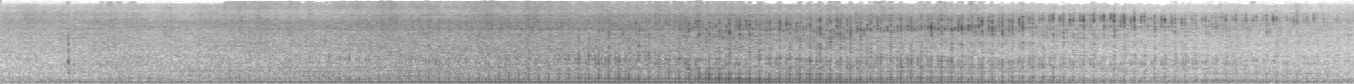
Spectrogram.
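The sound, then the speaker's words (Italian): Roaring engine of a flat-bottomed fiberglass motorboat running over a shallow gulf, a loud, continuous low drone that swells toward the middle and eases slightly at the end, with no talk. “Il rombo del motore è assordante, le botte dello scafo sulle onde fanno temere un naufragio da un momento all'altro.”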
